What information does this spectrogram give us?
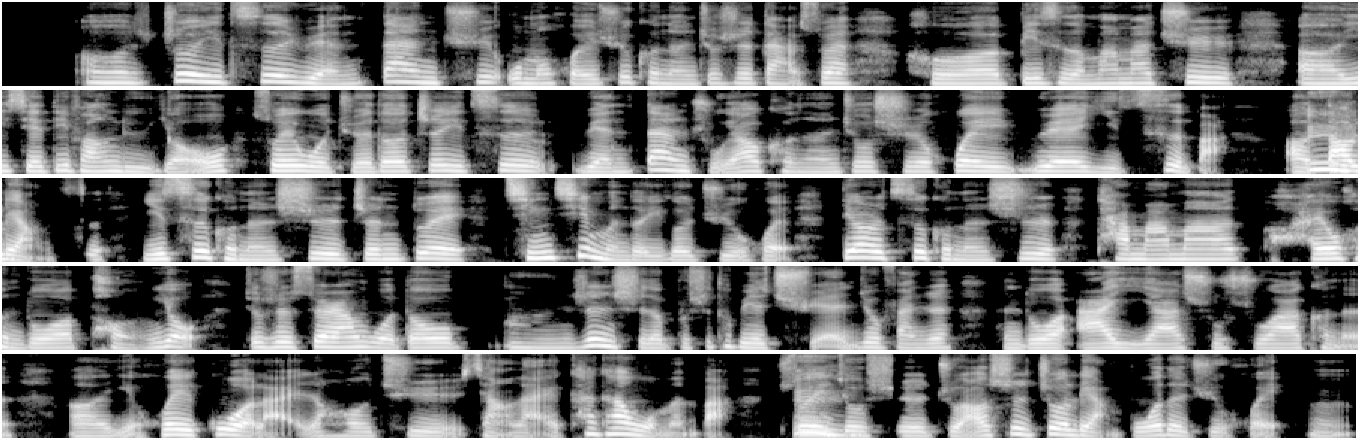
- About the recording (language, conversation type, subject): Chinese, advice, 聚会中出现尴尬时，我该怎么做才能让气氛更轻松自然？
- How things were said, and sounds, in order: none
